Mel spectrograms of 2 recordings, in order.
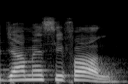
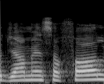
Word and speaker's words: جامِ سفال: ایک اور ترکیب ہے جامع صفال۔ بہت سے لوگ اس کو جامع صفال بولتے ہیں، جبکہ درست تلفظ ہے جامع صفال۔ جامع صفال کہتے ہیں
